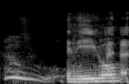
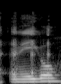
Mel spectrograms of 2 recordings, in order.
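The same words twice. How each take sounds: First: Slow, savoured "An eagle"; drawn out. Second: Said in the usual way. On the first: Shown as a demonstration. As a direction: stretch "An eagle" out slowly. Answering with a drawn-out word.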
